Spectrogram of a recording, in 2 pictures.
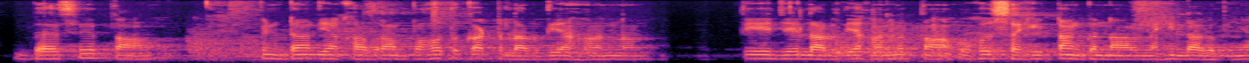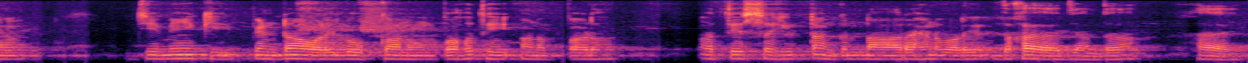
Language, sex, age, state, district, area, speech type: Punjabi, male, 30-45, Punjab, Sangrur, rural, spontaneous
